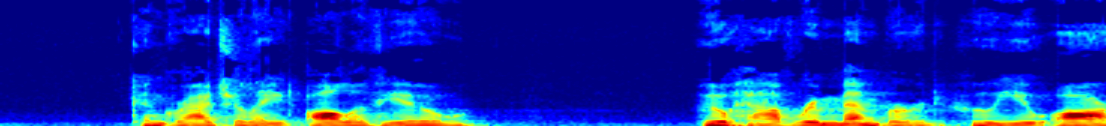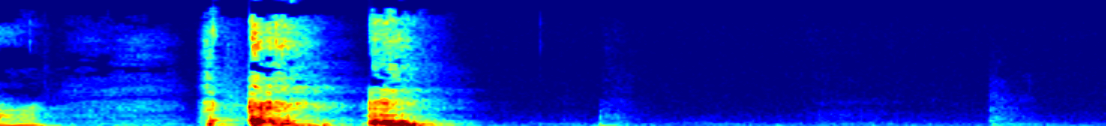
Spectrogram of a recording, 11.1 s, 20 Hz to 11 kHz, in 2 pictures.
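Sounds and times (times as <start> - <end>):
woman coughing: 6.5 - 7.9.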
